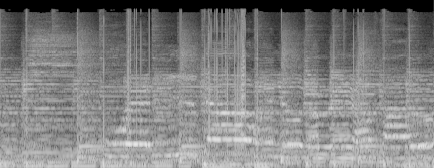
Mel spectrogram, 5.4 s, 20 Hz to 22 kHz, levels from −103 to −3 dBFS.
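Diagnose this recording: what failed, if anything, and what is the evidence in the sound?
Throughout the clip the loudest peaks break into violent, sharp cracks, much harsher than the flattened edge of ordinary clipping. This is integer overflow at a gain or sample-format conversion stage. The signal is driven about 2 dB past the top of the integer range, and instead of being limited, each over-range sample wraps around to the opposite extreme. Only a small fraction of samples exceed the limit, so the cracks land on the loudest moments rather than sounding continuously.

At 3.97 s the audio jumps abruptly forward, marked by a brief smeared blip rather than a hard click. This is compressed frames skipped, a fault at the codec or storage stage. Frames were either missing from the file or rejected by the decoder as damaged, so playback resumes further along. The jump is roughly a third of a second, which fits about fifteen 23.2 ms frames. 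Overlap between neighbouring frames blurs the join into that short smear.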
